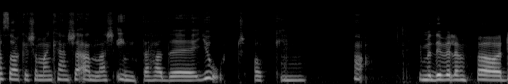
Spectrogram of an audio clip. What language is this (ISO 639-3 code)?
swe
